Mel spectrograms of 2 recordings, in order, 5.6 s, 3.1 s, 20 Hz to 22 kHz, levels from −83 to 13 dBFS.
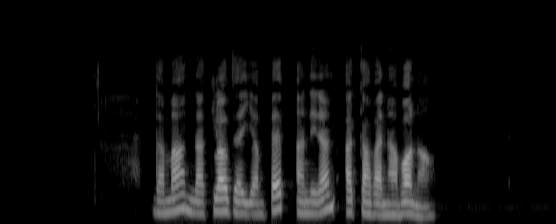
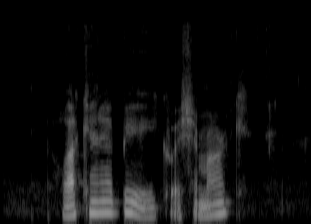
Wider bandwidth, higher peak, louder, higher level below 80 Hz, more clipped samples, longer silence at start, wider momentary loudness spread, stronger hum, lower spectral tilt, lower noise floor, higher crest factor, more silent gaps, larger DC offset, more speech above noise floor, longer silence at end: second, 10.5 kHz vs 15 kHz; first, -10 dBFS vs -18 dBFS; first, -31 LUFS vs -37 LUFS; second, -86 dBFS vs -74 dBFS; neither; first, 1.55 s vs 0.6 s; about the same, 10 LU vs 9 LU; neither; second, -5 dB/octave vs -7.5 dB/octave; first, under -90 dBFS vs -70 dBFS; about the same, 22 dB vs 22 dB; neither; neither; first, over 59 dB vs 33 dB; first, 1.25 s vs 0.65 s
